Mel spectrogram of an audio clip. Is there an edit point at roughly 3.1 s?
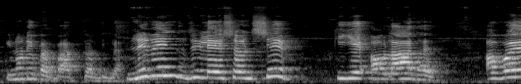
no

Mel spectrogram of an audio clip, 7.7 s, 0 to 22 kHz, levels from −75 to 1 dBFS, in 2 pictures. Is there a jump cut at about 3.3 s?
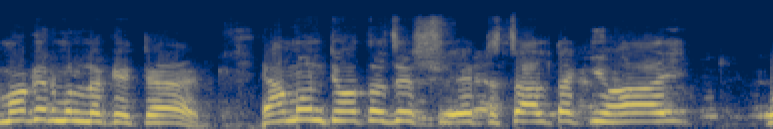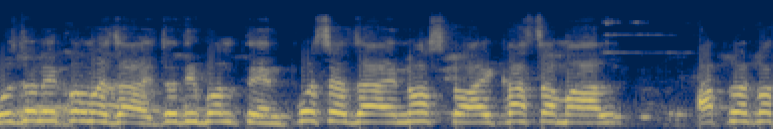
no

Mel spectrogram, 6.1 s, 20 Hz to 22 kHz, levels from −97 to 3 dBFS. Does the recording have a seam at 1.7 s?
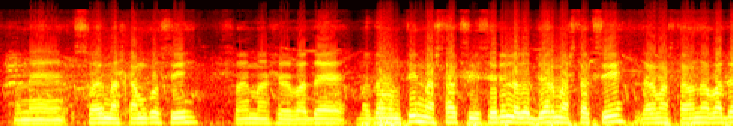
no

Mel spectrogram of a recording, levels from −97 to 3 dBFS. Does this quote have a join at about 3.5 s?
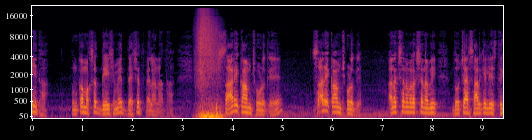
yes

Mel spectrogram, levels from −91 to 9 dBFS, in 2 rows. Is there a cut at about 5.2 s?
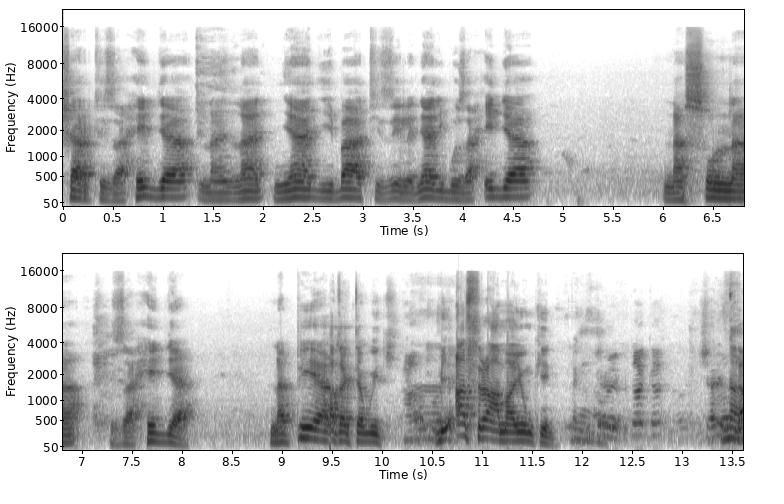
no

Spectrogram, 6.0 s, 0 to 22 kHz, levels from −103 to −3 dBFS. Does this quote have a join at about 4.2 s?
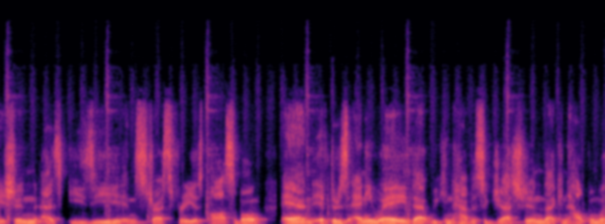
no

